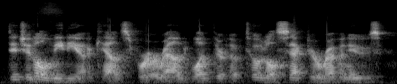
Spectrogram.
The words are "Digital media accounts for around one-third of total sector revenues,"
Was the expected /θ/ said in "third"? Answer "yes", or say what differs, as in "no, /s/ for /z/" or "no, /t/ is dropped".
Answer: yes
